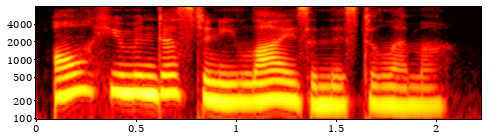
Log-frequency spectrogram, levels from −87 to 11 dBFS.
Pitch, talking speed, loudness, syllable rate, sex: 215 Hz, 190 wpm, -14 LUFS, 6.2 syllables/s, female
